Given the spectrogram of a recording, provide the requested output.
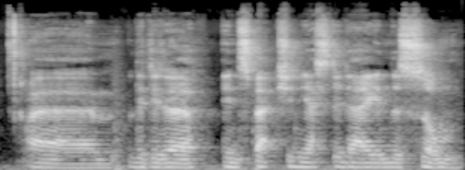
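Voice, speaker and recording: With a northern English accent, a man speaks in a very deep, low pitch that is somewhat breathy, with ordinary pitch variation. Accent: northern English twang. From northern England. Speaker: property investor and vlogger. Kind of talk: casual vlog monologue. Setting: in a car. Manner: casual, conversational.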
